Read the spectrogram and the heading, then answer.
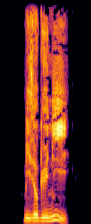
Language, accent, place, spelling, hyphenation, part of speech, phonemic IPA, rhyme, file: German, Germany, Berlin, Misogynie, Mi‧so‧gy‧nie, noun, /ˌmi.zo.ɡyˈniː/, -iː, De-Misogynie.ogg
- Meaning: misogyny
